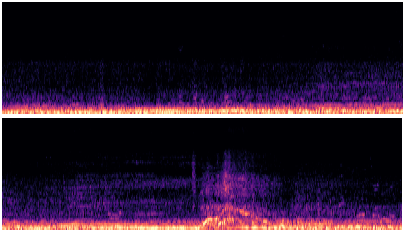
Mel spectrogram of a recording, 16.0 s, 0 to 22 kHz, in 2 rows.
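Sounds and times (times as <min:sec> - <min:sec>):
car engines idling: 0:00.0 - 0:16.0
engine revving sharply: 0:09.2 - 0:16.0.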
